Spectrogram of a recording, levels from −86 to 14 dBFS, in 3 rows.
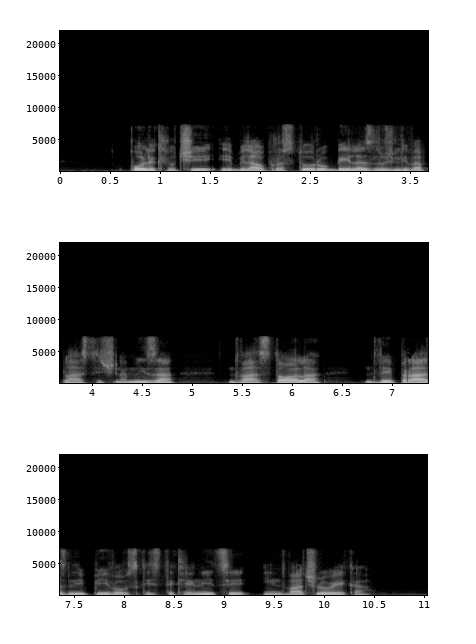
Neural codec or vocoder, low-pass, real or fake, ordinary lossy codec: codec, 16 kHz, 8 kbps, FunCodec, trained on Chinese and English, 25 frames a second; 7.2 kHz; fake; AAC, 48 kbps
